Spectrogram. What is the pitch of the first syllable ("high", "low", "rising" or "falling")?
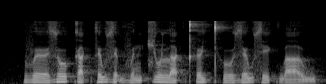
low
